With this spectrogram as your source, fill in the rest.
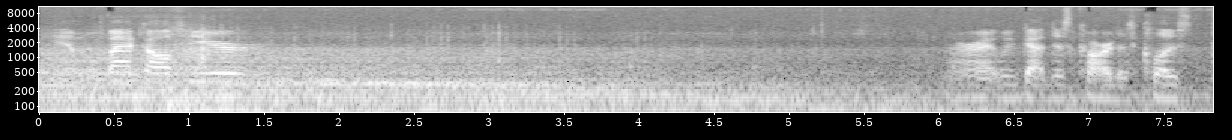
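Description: Tyres roll on asphalt as a car drives and slows to a stop.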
